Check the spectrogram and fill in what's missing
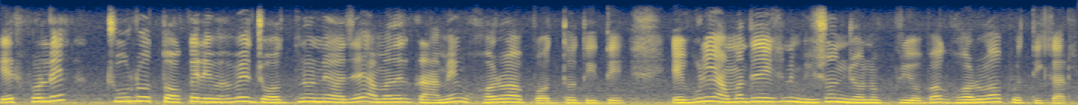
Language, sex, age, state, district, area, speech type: Bengali, female, 18-30, West Bengal, Jalpaiguri, rural, spontaneous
